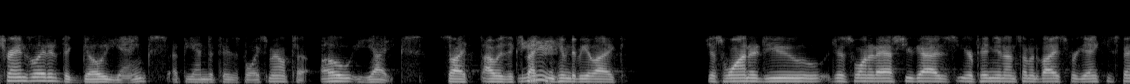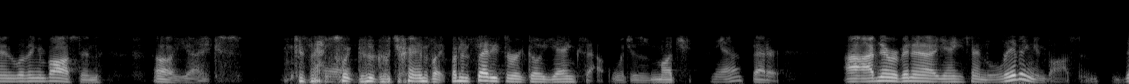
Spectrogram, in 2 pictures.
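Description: Speech encoded throughout with the GSM full-rate codec, at a rate that fits 13 kbps, confined to a band of about 150 Hz to 3.6 kHz. Its pulse-driven vocal-tract model leaves a plainly audible buzzy, gravelly roughness on the voice, with muffled highs.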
